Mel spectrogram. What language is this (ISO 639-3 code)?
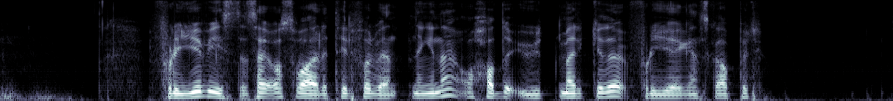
nor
